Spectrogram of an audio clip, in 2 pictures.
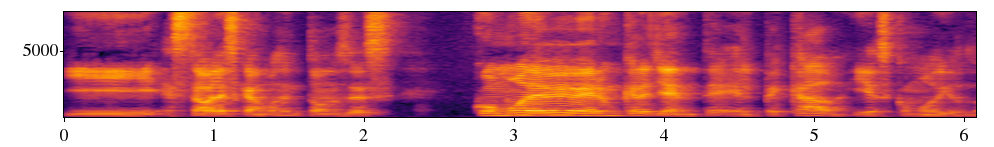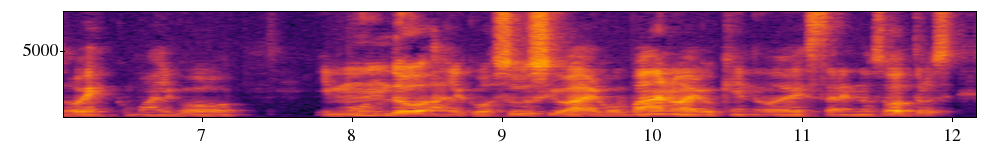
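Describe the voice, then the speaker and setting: A male preacher delivers a sermon at a medium pitch, and the voice rings around an echoey room. He reads scripture aloud with lifting emphasis, then explains it in a plain teaching tone and stops to ask rhetorical questions. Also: unhurried. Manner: frequent fillers and restarts, asks rhetorical questions.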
